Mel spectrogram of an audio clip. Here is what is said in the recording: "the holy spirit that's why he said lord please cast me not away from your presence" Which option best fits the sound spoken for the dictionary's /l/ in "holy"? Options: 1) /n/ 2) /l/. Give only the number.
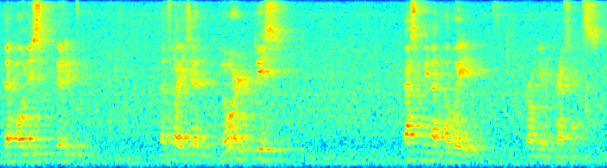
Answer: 1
